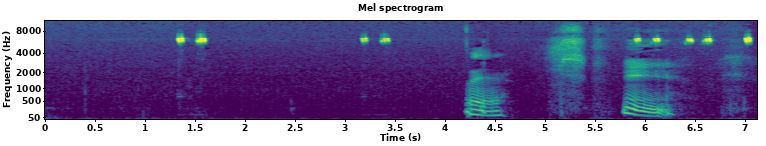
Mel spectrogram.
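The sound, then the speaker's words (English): Two short bursts of children's voices chatter in the background, while faint, evenly spaced insect chirps tick on a quiet outdoor bed throughout. “Yeah, you can hear people talking in the background and stuff.”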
